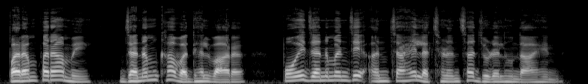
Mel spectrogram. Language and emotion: Sindhi, neutral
